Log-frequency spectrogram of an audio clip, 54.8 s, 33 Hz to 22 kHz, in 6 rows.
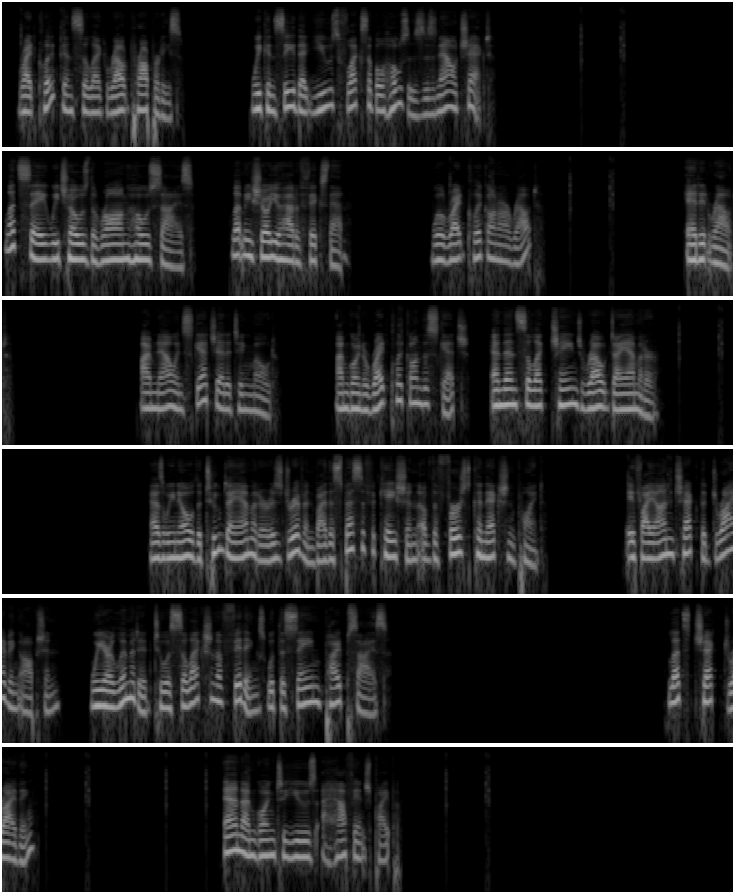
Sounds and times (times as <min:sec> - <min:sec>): Speech: 0:00.2 - 0:02.3, 0:03.2 - 0:06.2, 0:09.2 - 0:13.5, 0:14.5 - 0:15.9, 0:17.7 - 0:18.4, 0:20.0 - 0:21.8, 0:22.5 - 0:26.5, 0:29.3 - 0:34.2, 0:35.2 - 0:41.4, 0:44.9 - 0:46.2, 0:48.5 - 0:50.7.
